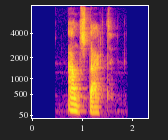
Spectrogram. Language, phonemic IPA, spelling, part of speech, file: Dutch, /ˈanstart/, aanstaart, verb, Nl-aanstaart.ogg
- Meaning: second/third-person singular dependent-clause present indicative of aanstaren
